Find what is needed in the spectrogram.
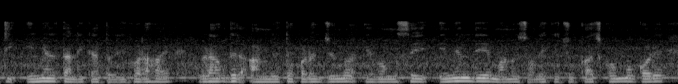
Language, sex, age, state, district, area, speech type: Bengali, male, 30-45, West Bengal, Purba Bardhaman, urban, spontaneous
